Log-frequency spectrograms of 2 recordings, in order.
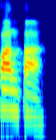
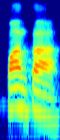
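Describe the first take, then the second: First: The word starts with an F sound. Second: The word starts with a P sound. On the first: "coba bilang Fanta" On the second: "F dan V jadi F, ya, jadi P"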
